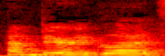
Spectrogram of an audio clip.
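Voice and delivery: happy. A narrator's reading. Piglet echoes Pooh about the birthday gift, mildly happy. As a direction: give Piglet's line a little glad lift. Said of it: "said Piglet happily".

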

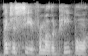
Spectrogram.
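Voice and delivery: a hint of an innocent daughter shrugging it off; daughter's reply. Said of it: "And she goes".

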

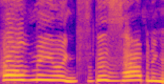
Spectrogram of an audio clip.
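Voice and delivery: high, loud faked panic; mock crying plea. Actress friend faking an emergency call, high and panicked. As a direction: play the frantic friend in fake distress. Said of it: "like, crying and was like".

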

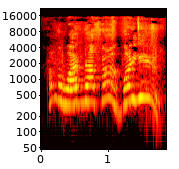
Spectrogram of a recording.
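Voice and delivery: very high, squeaky frog voice; wide-mouthed frog. Acted. Frog introducing itself to the bear, very high voice. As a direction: announce yourself as a big-mouthed frog, high-pitched. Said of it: "he goes".

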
